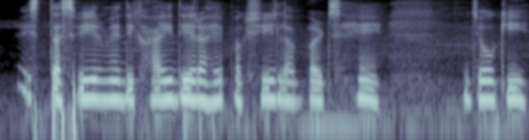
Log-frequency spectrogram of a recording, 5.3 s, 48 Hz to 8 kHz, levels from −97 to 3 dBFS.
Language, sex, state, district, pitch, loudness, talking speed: Hindi, female, Chhattisgarh, Bilaspur, 105 Hz, -24 LUFS, 135 wpm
